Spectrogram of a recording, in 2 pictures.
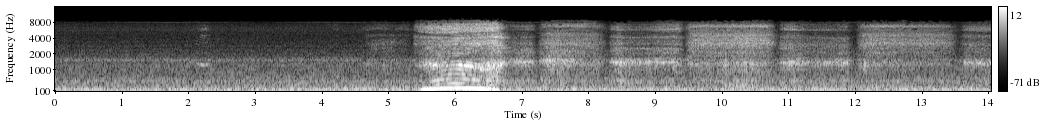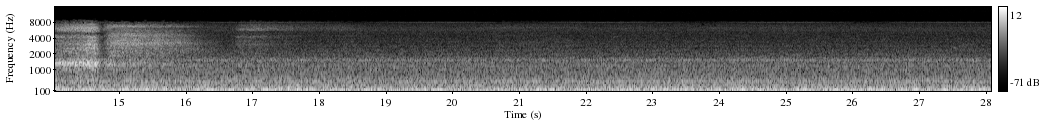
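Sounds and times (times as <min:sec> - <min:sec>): person snoring: 0:04.7 - 0:17.3
airy rasping breaths: 0:04.7 - 0:17.5.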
